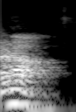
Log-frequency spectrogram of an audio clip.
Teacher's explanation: आगे हम देखते हैं ण, इसको टवर्गी न बोलते हैं, न नहीं होता है ये, टवर्ग ण, ण, यानी कि नासिका के साथ मूर्धा में जीभ टच होती है ण, और तब ये आवाज निकलती है ण।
